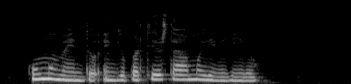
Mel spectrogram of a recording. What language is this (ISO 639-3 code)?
glg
